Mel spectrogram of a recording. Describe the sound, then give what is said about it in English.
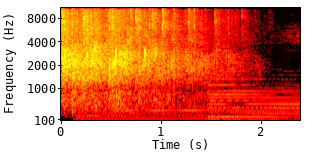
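A church audience claps together after a prayer, a steady, dense wash of applause, with sustained musical chords playing underneath that shift partway through and continue as the clapping thins slightly. “Come on, can we clap our hands?”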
